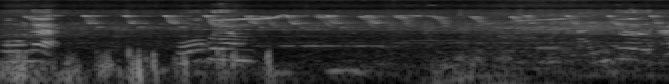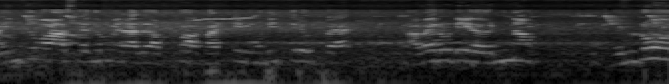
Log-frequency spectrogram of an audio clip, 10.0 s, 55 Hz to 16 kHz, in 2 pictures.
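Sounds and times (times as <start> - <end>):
bird chirping: 0.0 - 10.0.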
